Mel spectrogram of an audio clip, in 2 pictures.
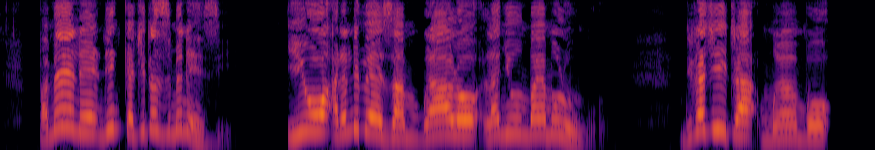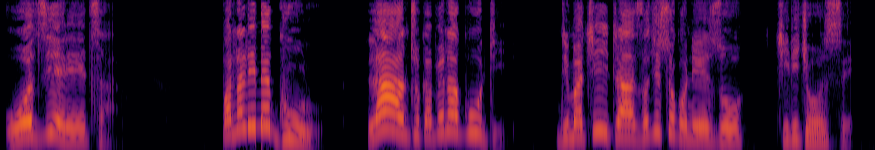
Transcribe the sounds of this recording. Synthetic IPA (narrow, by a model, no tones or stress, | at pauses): pamɛnɛndiŋ̩kat͡ʃitazimɛnɛzḭ | iwɔʔanandipɛzam̩ɓwalɔlaɲumbajamuluːŋɡu | nditat͡ʃitamwambɔ | wɔd͡zijɛɾɛːt͡sʰa̰ | panaliɓɛɡulṵ | laːntʰukap̬ɛnak̬utḭ | ndimat͡ʃitazat͡ʃisɔkɔnɛzɔ | t͡ʃiɾit͡ʃɔːnsɛ̰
